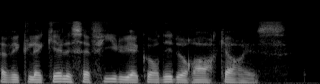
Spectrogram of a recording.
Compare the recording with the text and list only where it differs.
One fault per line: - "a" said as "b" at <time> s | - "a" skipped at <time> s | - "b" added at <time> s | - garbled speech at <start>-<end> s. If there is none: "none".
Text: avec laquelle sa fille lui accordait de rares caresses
none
